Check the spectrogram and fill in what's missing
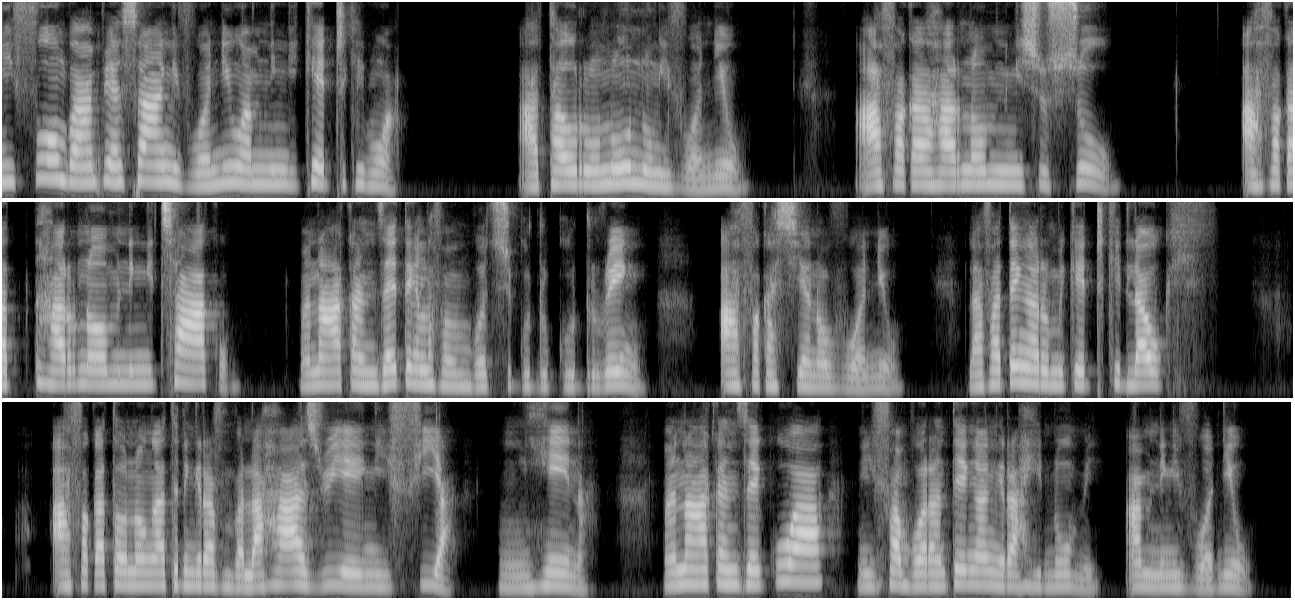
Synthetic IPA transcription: mifumbəːmpiasaŋivuaniwaminiŋikeʈ͡ʂikimua | a̰t̪awɾununuŋivuaniu | a̰fakəɦaɾunowaminiŋisusu | a̰fakəɦaɾunawaminiŋit͡saku | manaɦakanizajt̪eŋəlafəmambot͡st͡siɡuɖ͡ʐuɡuɖ͡ʐuɾeɲi | afakasianowvuaniw | lafət̪eŋəɾumikeʈ͡ʂi̥kilawki̥ | a̰fakat̪awnaaŋat̪iniŋiɾavimbalaɦazwieŋifia | ŋiɦenə | manaɦakanizajkuə | ŋifambaɾant̪eŋəŋiɾaɦinumi | a̰miniŋivuaniu

